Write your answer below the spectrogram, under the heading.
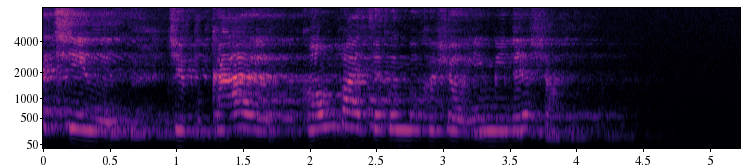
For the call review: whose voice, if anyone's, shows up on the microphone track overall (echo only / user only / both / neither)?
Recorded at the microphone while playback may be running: echo only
